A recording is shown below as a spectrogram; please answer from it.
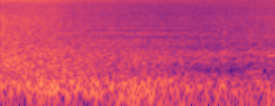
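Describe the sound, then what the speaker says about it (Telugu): Ocean waves break at Alleppey beach in a broad, continuous roar of surf, with wind buffeting the microphone. "అదిగోండి అక్కడ ఇప్పుడు పెద్ద అలలు ఉన్నాయి."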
